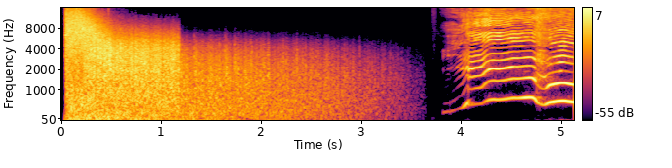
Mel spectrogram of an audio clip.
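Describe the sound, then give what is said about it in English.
A nuclear bomb explodes in a video game: one loud, booming blast that rumbles and slowly fades over about three seconds. A voice then calls out. “bombing the heck out of it. Yeah! Soul rules! Generally, it's a good idea to stay out of the way of the nuclear bombs.”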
